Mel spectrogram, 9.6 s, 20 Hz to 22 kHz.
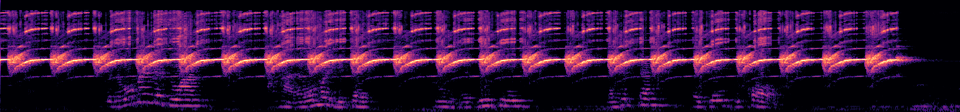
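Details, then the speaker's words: Homemade fire alarm triggered by a simulated fire reading above the 140 threshold: loud high-pitched warbling siren at about two cycles a second, then cuts off; the alarm works as it should. "okay and the call is coming fire alarm guys look it's gone"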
